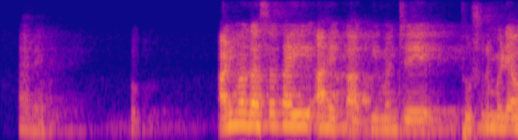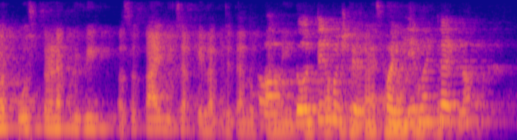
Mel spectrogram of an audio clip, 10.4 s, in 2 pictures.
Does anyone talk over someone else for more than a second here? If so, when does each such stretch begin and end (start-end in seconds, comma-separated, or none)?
7.8-9.6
